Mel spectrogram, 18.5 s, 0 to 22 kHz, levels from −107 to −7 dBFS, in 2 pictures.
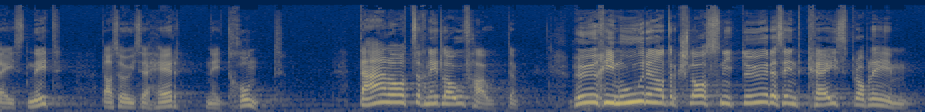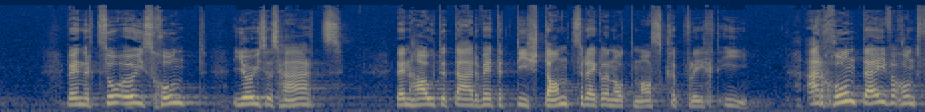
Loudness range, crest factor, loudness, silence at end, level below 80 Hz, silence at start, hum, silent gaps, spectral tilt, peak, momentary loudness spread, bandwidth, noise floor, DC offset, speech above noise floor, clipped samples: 4 LU; 24 dB; -39 LUFS; 0 s; -86 dBFS; 0 s; none; none; -3 dB/octave; -18 dBFS; 13 LU; 19 kHz; -76 dBFS; under 0.1%; 36 dB; under 0.1%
